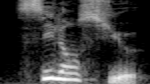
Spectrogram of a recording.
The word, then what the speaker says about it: silencieux: Silencieux. Final X not pronounced, okay? This part here will be pronounced like cieux, okay?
